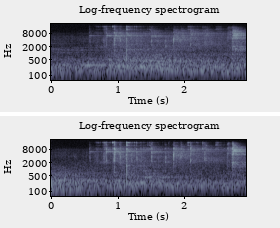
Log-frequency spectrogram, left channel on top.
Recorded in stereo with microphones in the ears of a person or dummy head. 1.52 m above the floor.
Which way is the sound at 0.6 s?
15° right (ahead or behind).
